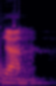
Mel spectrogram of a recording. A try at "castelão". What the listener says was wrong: Não, castelão. Castelão. L. Não é lhe, é L. Castelão.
